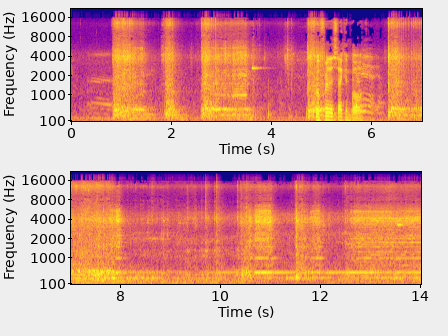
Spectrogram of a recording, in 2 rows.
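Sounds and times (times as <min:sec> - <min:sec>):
small electric motors whirring: 0:00.8 - 0:03.6, 0:06.3 - 0:14.0.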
